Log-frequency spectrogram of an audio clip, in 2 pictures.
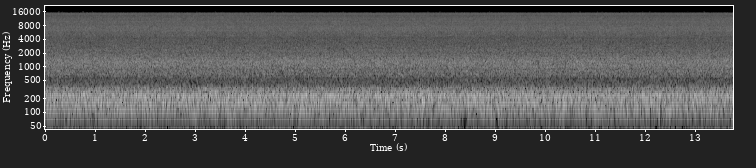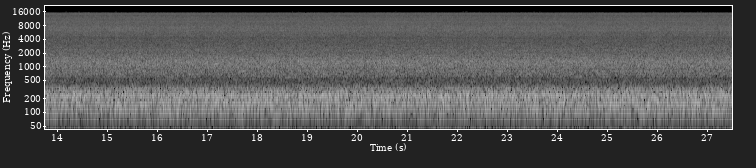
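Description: A jet airliner's engines and rushing air roar steadily and low.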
